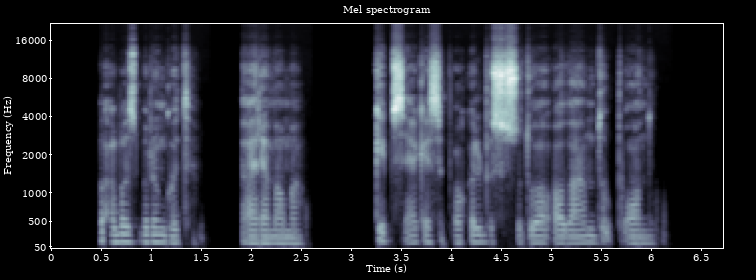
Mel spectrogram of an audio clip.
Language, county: Lithuanian, Vilnius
